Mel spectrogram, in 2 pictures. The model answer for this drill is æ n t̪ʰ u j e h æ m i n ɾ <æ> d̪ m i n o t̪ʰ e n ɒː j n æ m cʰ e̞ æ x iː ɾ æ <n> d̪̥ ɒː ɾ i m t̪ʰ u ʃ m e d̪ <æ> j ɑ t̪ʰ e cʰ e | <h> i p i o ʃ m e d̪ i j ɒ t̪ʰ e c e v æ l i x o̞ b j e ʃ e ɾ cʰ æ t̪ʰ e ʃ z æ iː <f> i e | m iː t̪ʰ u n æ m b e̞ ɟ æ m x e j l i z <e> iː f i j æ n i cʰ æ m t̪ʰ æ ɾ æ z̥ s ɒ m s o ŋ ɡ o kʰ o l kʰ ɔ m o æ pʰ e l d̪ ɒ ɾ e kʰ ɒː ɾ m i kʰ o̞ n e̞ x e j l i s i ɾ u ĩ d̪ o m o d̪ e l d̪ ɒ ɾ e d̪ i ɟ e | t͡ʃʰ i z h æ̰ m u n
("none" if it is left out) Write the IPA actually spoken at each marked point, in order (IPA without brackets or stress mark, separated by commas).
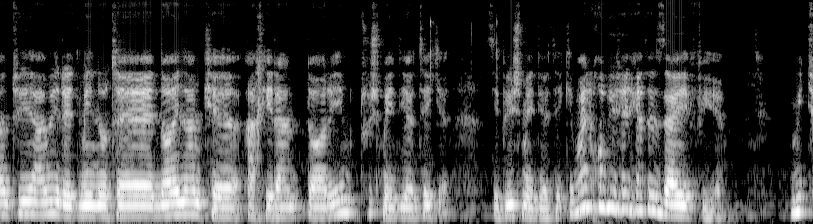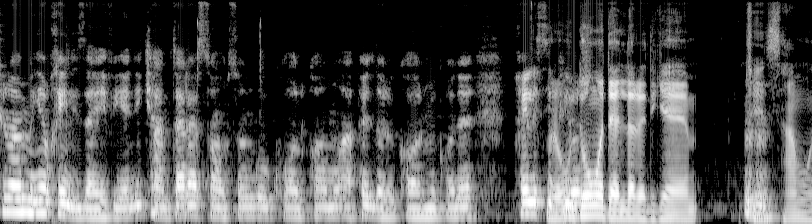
e, n, i, s, f, æ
